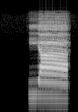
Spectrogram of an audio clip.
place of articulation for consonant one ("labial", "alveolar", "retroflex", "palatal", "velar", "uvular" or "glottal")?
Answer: palatal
